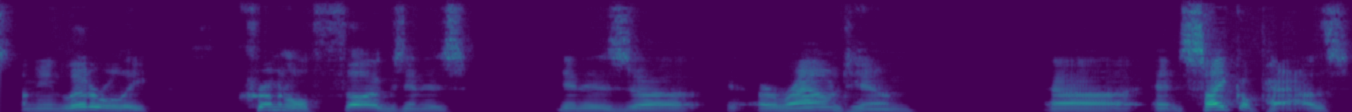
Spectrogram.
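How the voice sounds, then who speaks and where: With an American accent, this voice moves along at a moderate pace. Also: man. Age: 60s. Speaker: book club discussion leader. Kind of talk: book club discussion. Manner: halting, many repetitions.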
